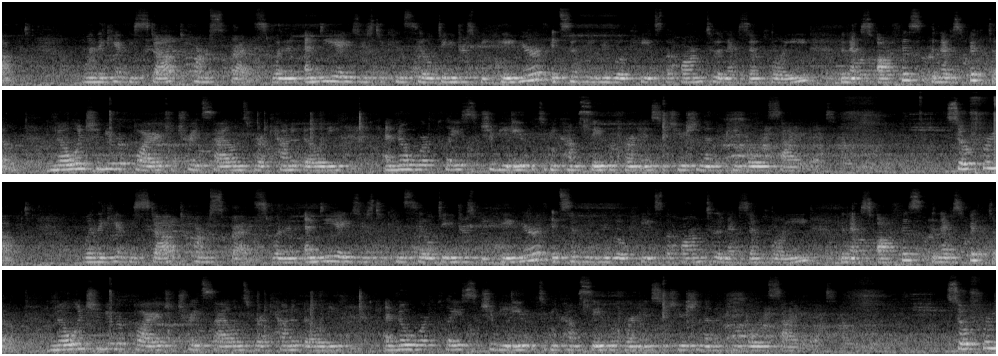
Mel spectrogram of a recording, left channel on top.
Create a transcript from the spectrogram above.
When they can't be stopped, harm spreads. When an NDA is used to conceal dangerous behavior, it simply relocates the harm to the next employee, the next office, the next victim. No one should be required to trade silence for accountability, and no workplace should be able to become safer for an institution than the people inside of it. So for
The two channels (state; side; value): normal; both; correlation 0.72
